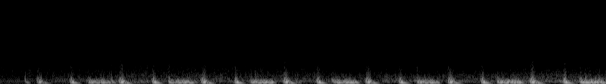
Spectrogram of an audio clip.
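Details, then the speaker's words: Heart sounds from a cardiac auscultation teaching programme: a loud first heart sound and a mid-diastolic murmur of mitral stenosis, which follows the gradient between left atrial and left ventricular pressures while the mitral valve is open. "Stenosis of the mitro valve gives rise to a gradient between the left atrial and left ventricular pressures when the mitro valve is open."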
